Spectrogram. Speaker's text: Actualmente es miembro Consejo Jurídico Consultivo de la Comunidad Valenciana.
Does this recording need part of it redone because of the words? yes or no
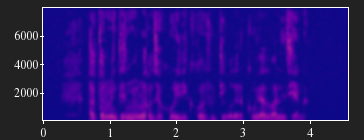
no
